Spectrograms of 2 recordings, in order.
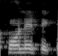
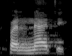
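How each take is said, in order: First: "phonetic" with the stress on the first syllable; common mispronunciation. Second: "phonetic" stressed on the second syllable; correct pronunciation. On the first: Teacher showing learners their usual mistake, mispronounced. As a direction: say "phonetic" as FO-ne-tic, front-stressed. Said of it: "This is not phonetic as we pronounce it". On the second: Teacher modelling the word for learners, correctly stressed. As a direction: say "phonetic" as fuh-NE-tic, weak first vowel. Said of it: "this is phonetic". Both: Shown as a demonstration.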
